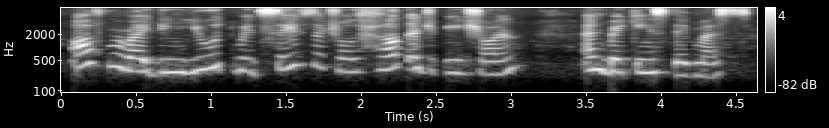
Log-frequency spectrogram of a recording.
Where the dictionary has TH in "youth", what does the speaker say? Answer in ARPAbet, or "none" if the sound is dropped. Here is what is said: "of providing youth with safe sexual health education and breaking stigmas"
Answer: T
